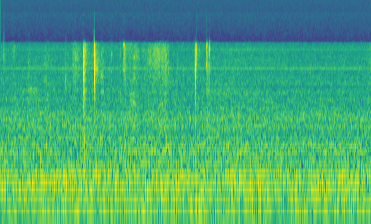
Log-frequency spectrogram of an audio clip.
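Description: Hands crinkle and tap a plastic card sleeve.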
